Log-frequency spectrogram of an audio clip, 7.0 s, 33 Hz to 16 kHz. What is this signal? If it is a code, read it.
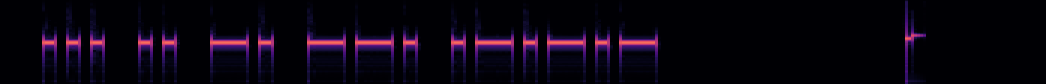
Morse code, heard as a keyed tone, about 15 wpm, 700 Hz. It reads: SING.
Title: Sentences from Top 1000 Words - Review Part 2 - 15wpm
